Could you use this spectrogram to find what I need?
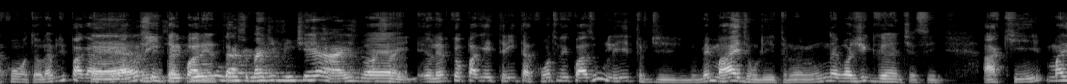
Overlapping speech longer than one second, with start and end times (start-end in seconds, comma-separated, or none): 0.9-2.5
